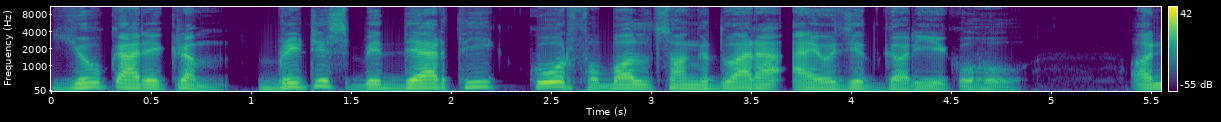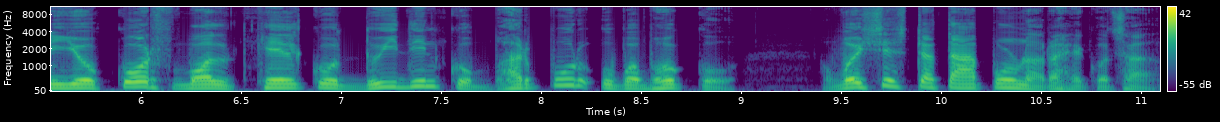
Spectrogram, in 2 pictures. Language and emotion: Nepali, neutral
